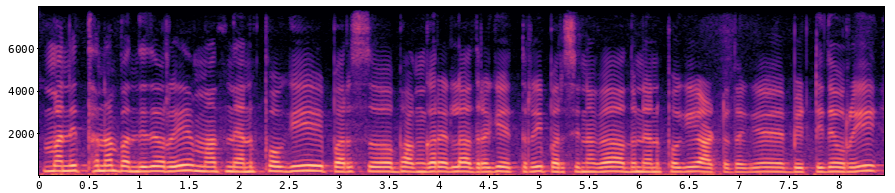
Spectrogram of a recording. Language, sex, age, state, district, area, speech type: Kannada, female, 45-60, Karnataka, Bidar, rural, spontaneous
